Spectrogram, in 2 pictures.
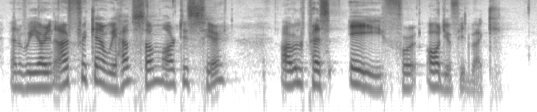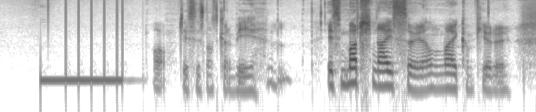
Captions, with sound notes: and we are in Africa, and we have some artists here. I will press A for audio feedback. [Vibrating beep] This is not going to be… It's much nicer on my computer.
